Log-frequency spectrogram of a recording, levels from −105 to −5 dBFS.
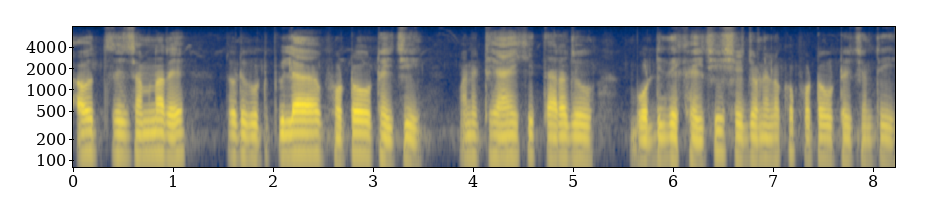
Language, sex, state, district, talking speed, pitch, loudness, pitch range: Odia, male, Odisha, Malkangiri, 140 wpm, 110 Hz, -19 LUFS, 105-120 Hz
